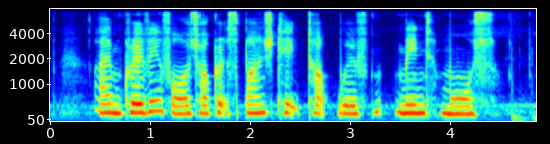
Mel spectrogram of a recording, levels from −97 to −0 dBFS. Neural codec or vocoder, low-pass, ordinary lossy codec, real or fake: none; 7.2 kHz; none; real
